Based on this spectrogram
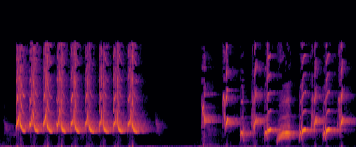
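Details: Black-winged myna song played to stir a stressed, silent caged bird: a series of about nine loud, regular buzzy chirps, a pause, then varied sharp notes and rising slurred whistles.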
